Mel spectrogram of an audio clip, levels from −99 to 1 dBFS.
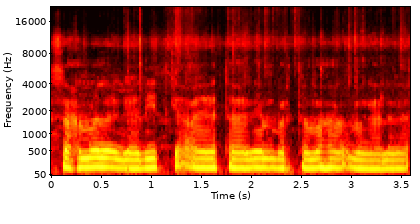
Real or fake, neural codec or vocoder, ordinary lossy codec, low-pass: fake; vocoder, 44.1 kHz, 128 mel bands every 512 samples, BigVGAN v2; none; none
